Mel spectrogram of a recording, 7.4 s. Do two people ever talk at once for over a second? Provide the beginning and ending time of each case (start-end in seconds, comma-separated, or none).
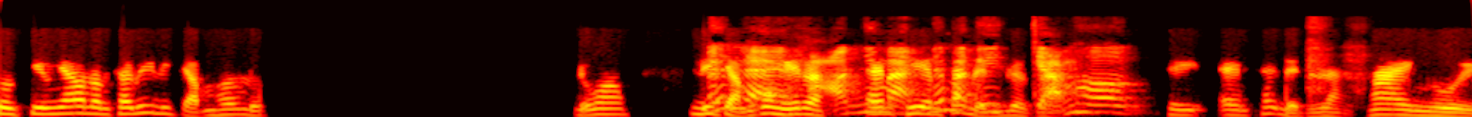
3.5-5.3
